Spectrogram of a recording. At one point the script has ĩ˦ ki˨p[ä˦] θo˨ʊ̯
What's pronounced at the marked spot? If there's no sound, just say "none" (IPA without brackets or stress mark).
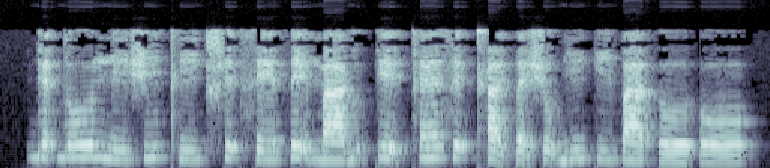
ä˨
